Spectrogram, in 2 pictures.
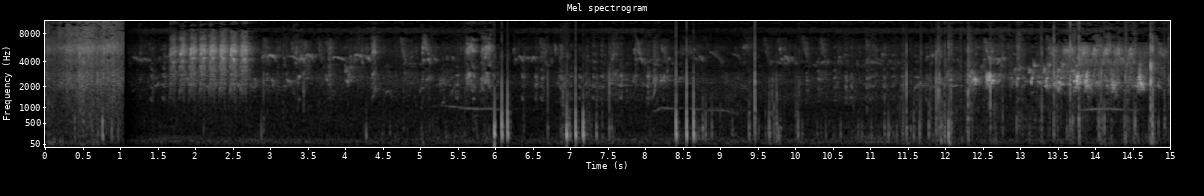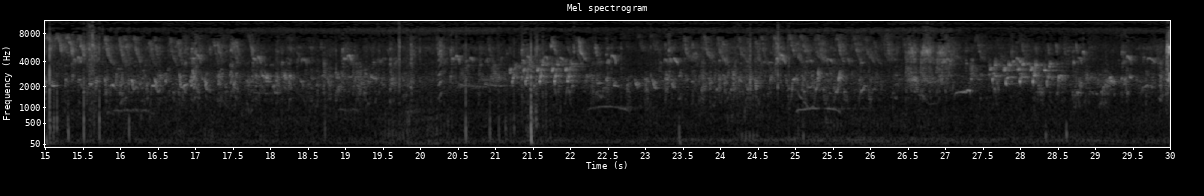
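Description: Small birds chirping and trilling in the brush, with short whistled call notes now and then. A few sharp clicks or knocks come about six to nine seconds in.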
